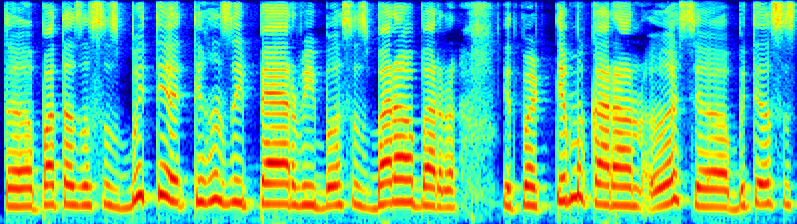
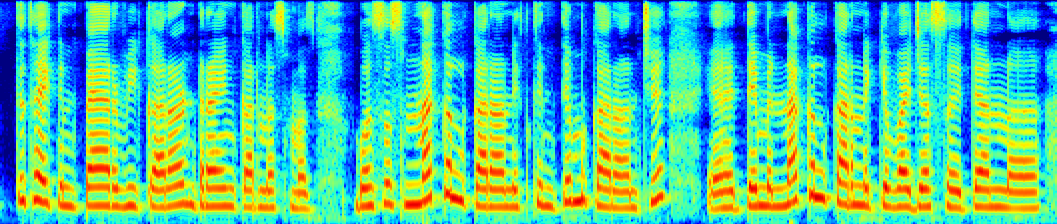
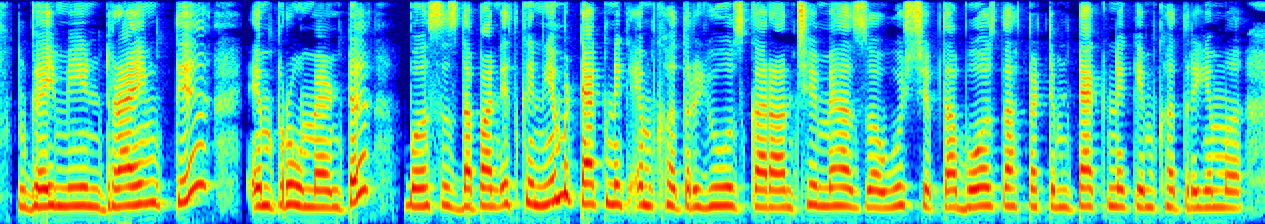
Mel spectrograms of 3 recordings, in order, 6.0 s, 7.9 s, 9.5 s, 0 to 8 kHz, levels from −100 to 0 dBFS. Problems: background sounds at intervals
